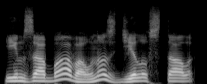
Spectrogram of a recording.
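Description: A man's voice: a little high, big pitch swings, a little fast, darkish tone, dry recording, clean studio sound. A man reading an audiobook, voicing a brash, proud young male warrior who speaks curtly and with scorn. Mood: blunt. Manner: scornful, curt.

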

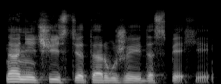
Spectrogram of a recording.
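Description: A man voicing a weary old male mage who talks slowly, low and hushed. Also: expressive, vocal fry. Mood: grave.

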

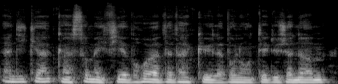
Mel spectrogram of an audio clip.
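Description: A man calmly narrating a novel as an audiobook reader. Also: on the low side, brisk.

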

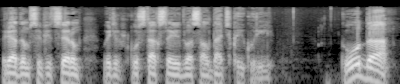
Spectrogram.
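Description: A man narrating an audiobook in an expressive storytelling manner. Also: deep voice, quick pace, slightly rough, dry recording, studio quality. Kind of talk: scripted narration.

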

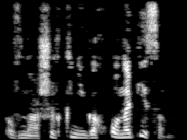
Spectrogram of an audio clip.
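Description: A woman's voice: fairly low pitch, normal speed, slightly rough, no echo, clean studio sound. Woman doing a grim old royal mage. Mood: grave. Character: grim elderly male royal mage, learned.

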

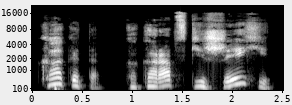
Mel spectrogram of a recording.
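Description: A woman reading as a lively young woman in love. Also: medium pitch, unhurried, breathy edge, no echo, studio quality, heavily acted. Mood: overjoyed. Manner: pleading, exclaiming.

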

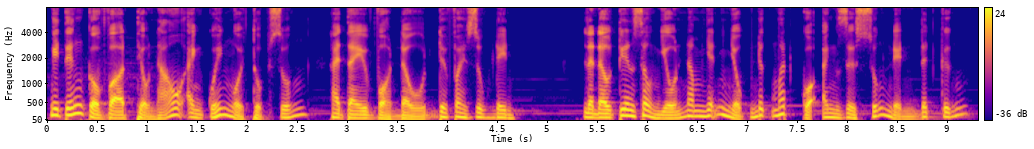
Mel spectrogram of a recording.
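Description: Lively low-voiced male ghost story narrator. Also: normal speed, soft background music. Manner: dramatic, expressive storytelling.

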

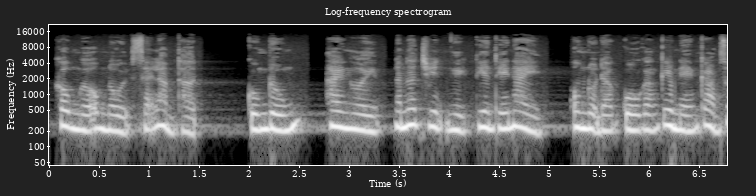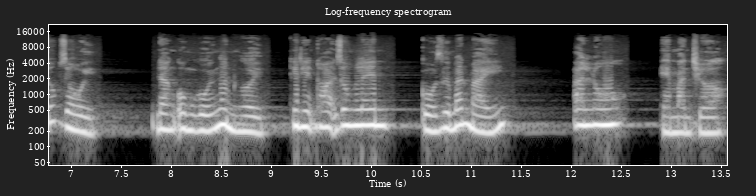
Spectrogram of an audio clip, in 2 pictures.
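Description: Dark, husky woman narrating a story. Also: a little high, steady tone, moderate pace. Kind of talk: audiobook narration. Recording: long reverberant echo.

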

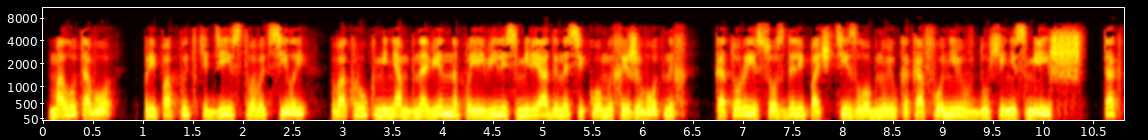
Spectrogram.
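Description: Guy reading an audiobook, steady even voice, a bit high, dry dull recording. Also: no room sound. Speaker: audiobook narrator. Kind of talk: first-person audiobook narration.

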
